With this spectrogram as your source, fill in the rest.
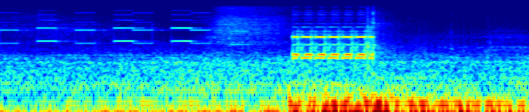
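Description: A telephone rings unanswered: electronic trilling tones, with a short burst early and then a louder, denser ring near the middle, over a low background hum.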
